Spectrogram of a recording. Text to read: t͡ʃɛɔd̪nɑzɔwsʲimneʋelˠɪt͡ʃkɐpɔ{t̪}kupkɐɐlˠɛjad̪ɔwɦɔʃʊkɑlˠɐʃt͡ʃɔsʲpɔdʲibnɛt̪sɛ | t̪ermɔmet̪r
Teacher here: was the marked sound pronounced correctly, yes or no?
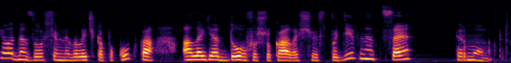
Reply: no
